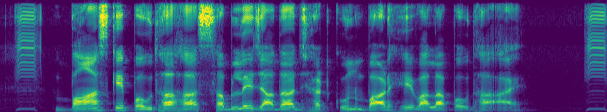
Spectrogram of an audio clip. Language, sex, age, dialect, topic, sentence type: Chhattisgarhi, male, 31-35, Central, agriculture, statement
